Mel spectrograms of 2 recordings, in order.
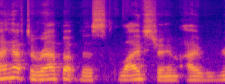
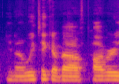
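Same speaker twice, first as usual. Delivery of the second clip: ordinary talk, nothing marked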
